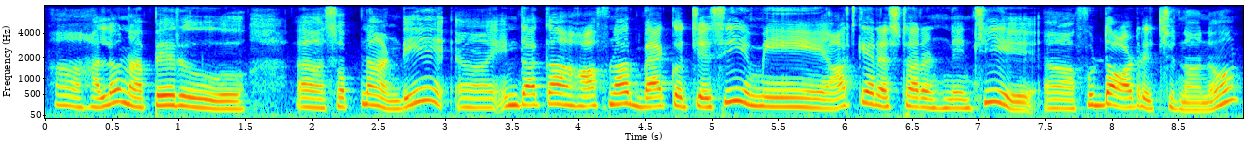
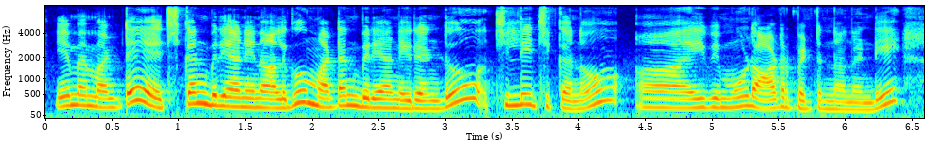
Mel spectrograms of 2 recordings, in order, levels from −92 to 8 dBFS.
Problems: none marked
